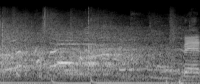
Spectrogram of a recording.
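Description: A group of girls' voices cheering and laughing together, with a few dull thumps underneath.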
